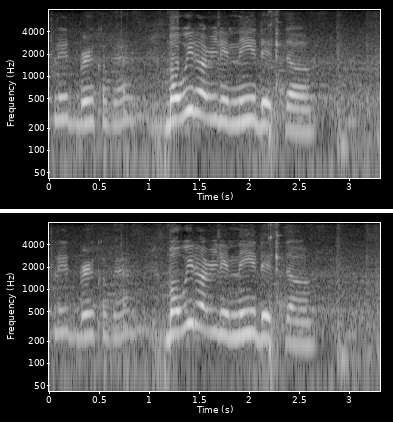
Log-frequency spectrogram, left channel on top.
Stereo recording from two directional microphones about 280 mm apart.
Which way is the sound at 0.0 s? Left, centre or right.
Centre.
